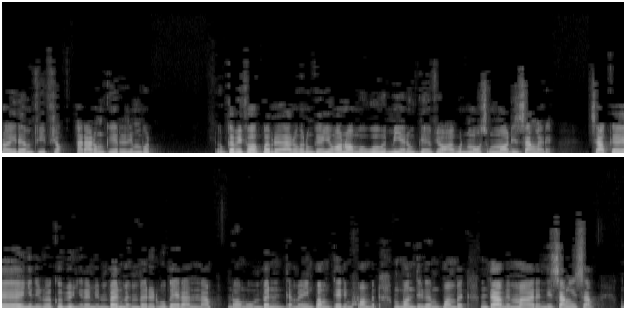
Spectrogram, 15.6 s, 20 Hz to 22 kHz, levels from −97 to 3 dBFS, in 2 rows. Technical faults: WMA compression

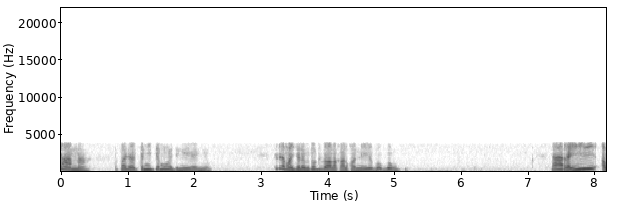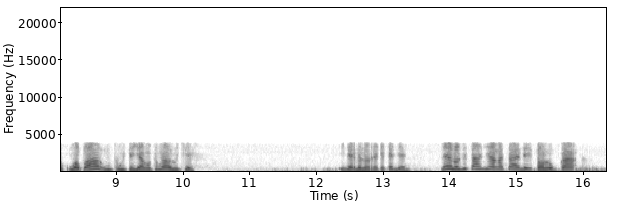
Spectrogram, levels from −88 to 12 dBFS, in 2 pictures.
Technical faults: tandem speech coding

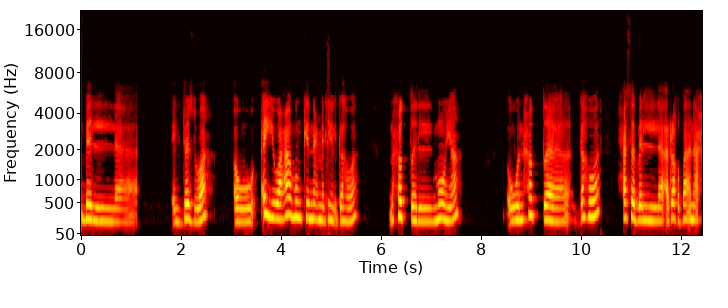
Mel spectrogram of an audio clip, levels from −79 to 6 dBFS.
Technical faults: damaged data in a compressed stream

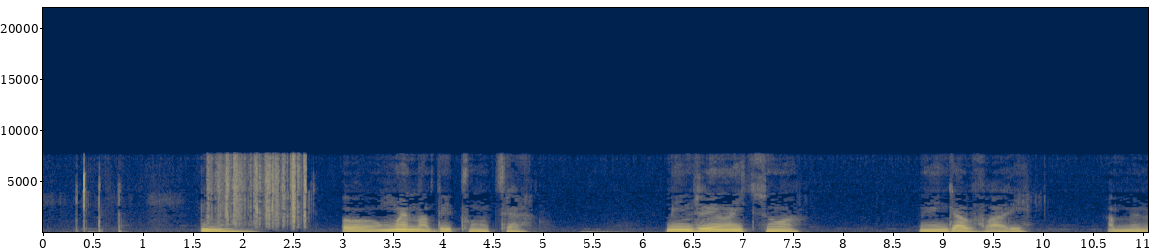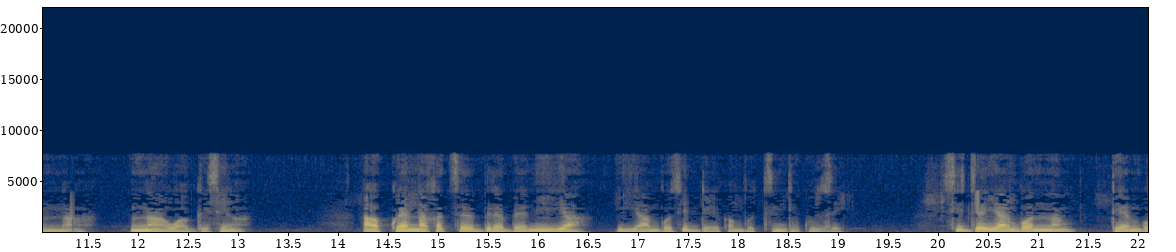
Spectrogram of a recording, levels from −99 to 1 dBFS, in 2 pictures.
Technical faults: low-delay AAC compression; cable scratch noise

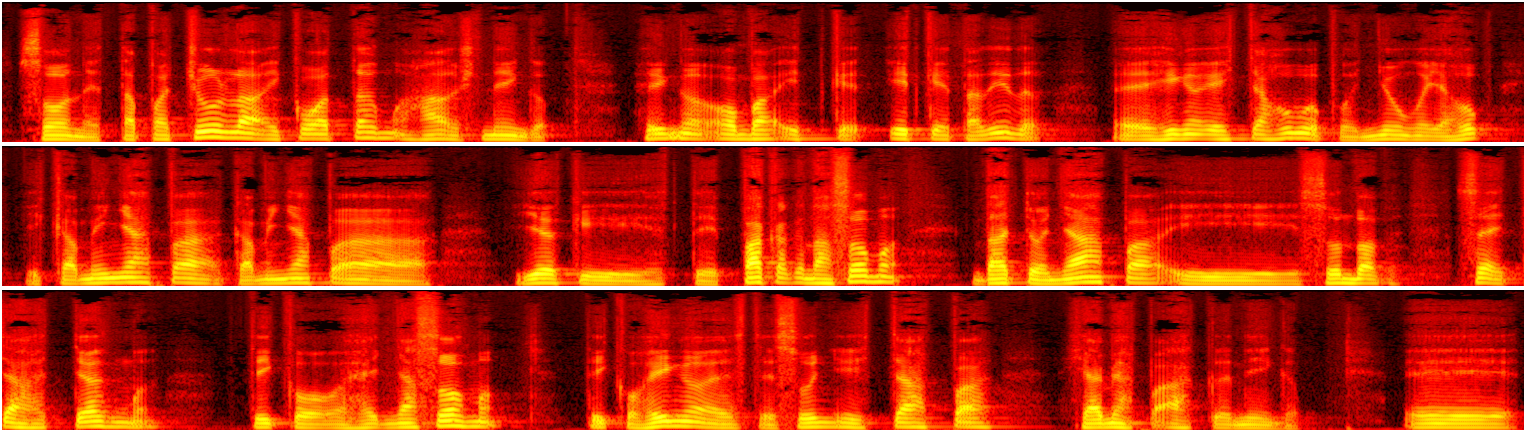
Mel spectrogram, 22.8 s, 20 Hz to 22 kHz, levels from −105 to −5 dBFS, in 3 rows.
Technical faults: generation loss

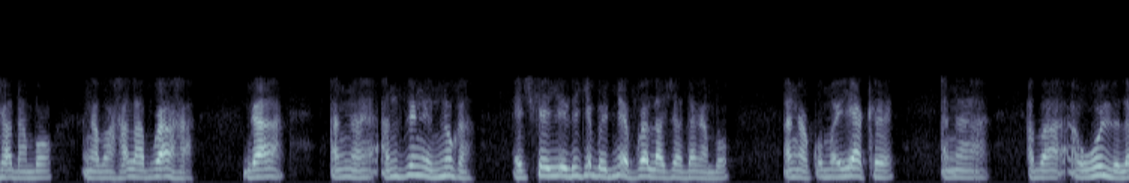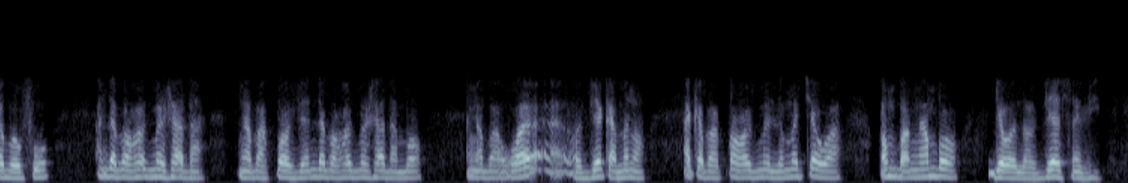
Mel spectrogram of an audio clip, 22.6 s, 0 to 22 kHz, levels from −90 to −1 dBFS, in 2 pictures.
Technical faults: AMR comfort noise

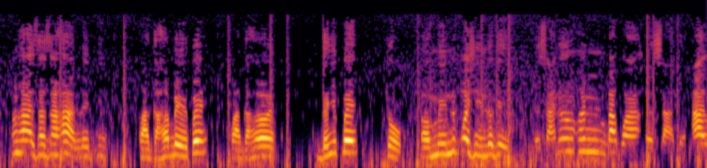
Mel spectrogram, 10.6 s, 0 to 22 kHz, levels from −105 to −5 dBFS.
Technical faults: overdone noise removal

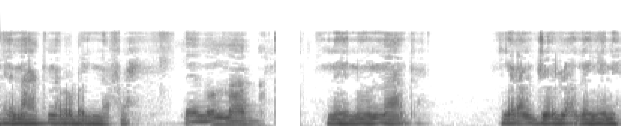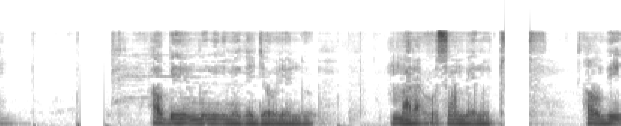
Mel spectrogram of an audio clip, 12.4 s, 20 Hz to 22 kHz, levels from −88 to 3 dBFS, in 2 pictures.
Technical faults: low-delay AAC compression; gap between chunks

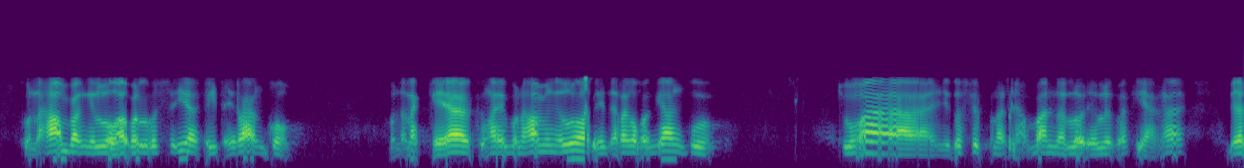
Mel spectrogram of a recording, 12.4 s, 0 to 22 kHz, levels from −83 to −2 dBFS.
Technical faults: Codec 2 vocoder; bit errors on digital voice radio

